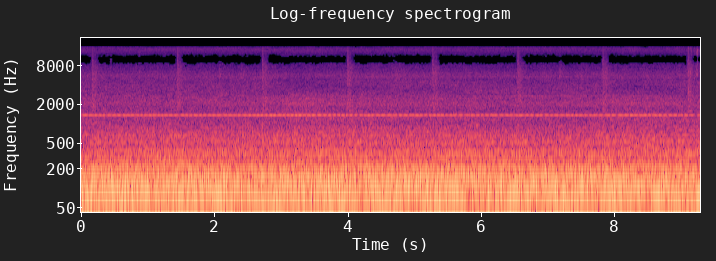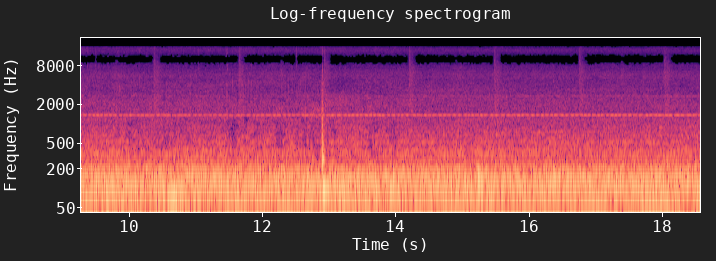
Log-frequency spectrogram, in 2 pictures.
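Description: Jet engines roar steadily from inside an aircraft cabin.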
